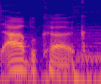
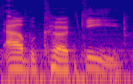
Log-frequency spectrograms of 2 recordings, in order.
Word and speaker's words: Albuquerque: Apparently, it's I always pronounce that place as Albuquerque, but apparently it's Albuquerque. Why is it Albuquerque? Like, there's no K-E-Y on the end of it.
